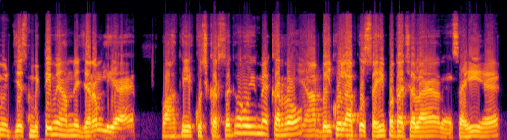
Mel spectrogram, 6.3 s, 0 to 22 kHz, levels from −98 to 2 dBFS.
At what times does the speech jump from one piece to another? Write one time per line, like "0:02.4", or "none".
0:03.9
